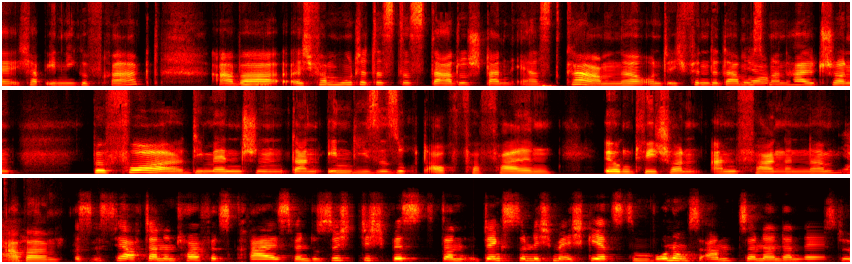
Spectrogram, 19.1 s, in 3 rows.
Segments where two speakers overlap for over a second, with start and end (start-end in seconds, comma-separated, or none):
none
